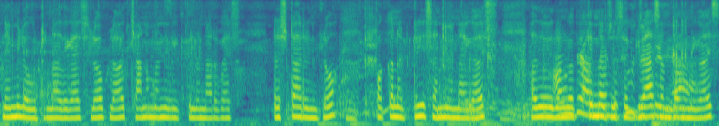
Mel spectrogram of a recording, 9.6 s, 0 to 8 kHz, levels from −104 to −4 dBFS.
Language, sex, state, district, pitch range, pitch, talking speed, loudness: Telugu, male, Andhra Pradesh, Annamaya, 210-235 Hz, 225 Hz, 160 wpm, -14 LUFS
